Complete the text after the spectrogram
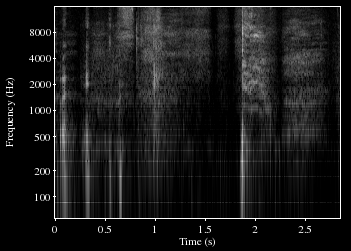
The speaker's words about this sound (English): Don't cough in the mic.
